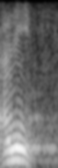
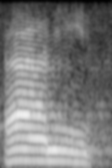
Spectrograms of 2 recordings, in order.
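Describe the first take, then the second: First: The first vowel is short. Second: The first vowel is drawn out long. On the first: The speaker calls it wrong. "ويجوز قص الهمزة فيقال أمين" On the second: The speaker calls it right. "والمد هو الصواب آمين"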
